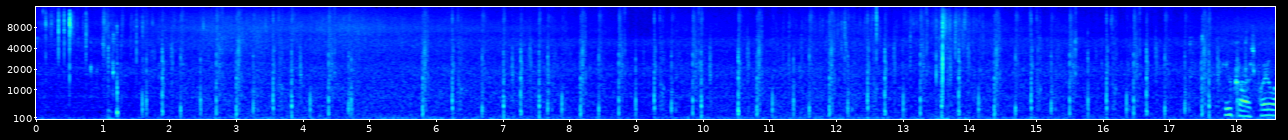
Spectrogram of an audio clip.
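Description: Footsteps crunch steadily over ground and metal steps.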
